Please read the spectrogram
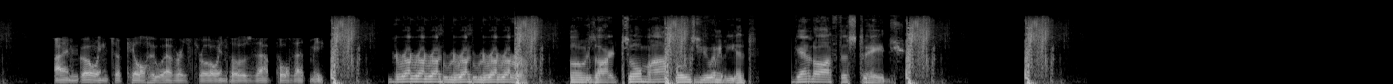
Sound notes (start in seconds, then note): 0.0 more tomatoes being thrown; 3.9 Microsoft Sam growls in frustration and throws another tomato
